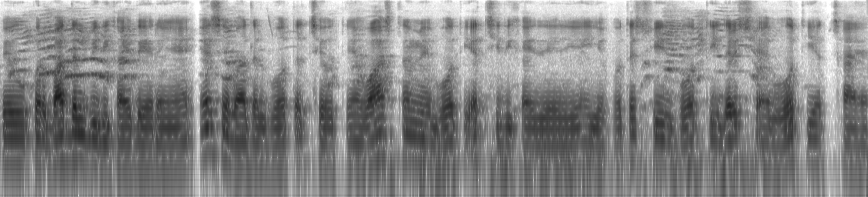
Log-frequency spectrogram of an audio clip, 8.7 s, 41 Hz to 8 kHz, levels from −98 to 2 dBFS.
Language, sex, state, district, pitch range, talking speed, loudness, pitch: Hindi, male, Rajasthan, Bikaner, 85-100 Hz, 230 wpm, -21 LUFS, 90 Hz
